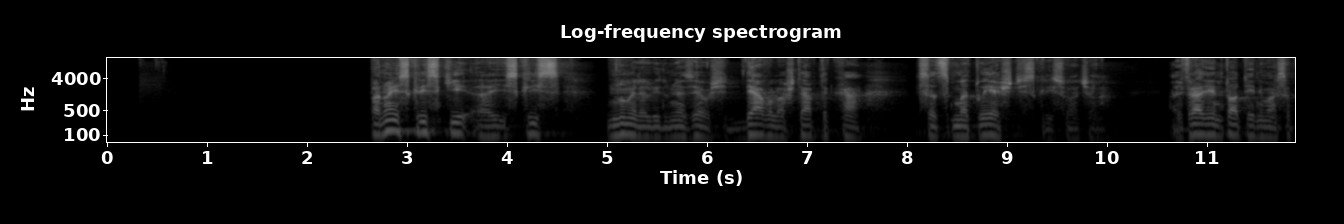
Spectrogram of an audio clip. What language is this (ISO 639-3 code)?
ron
